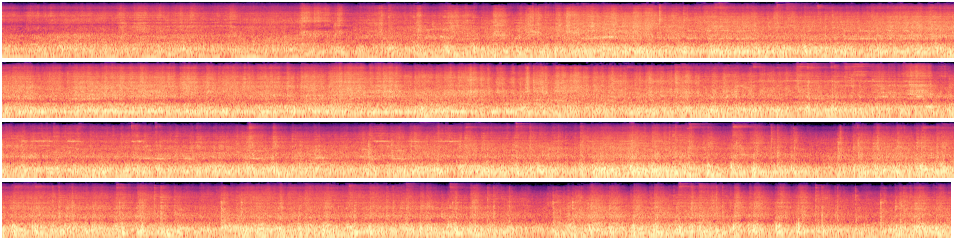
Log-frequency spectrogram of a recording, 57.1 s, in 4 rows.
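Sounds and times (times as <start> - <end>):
train wheels clattering and rumbling: 0.0 - 57.0
high wheel squeal: 23.4 - 31.2, 34.0 - 35.6.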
